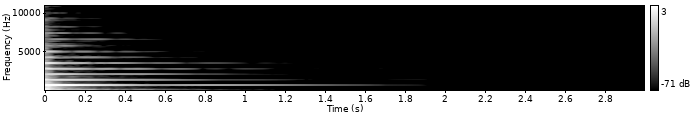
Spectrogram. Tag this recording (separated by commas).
Piano, Musical instrument, Music, Keyboard (musical)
